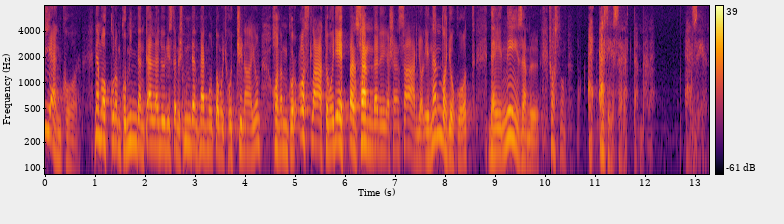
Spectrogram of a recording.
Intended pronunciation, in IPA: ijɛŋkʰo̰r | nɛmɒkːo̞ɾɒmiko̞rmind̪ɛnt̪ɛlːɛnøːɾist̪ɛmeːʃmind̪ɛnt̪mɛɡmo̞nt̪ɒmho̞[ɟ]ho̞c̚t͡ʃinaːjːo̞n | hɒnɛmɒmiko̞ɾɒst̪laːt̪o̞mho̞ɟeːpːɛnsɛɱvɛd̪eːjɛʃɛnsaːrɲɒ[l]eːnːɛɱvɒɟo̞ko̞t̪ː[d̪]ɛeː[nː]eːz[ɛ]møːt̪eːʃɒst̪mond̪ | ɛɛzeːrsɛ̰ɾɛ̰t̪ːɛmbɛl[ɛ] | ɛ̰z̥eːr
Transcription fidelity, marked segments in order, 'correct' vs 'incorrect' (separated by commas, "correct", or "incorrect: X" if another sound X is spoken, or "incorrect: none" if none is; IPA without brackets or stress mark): incorrect: c, correct, correct, correct, correct, correct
